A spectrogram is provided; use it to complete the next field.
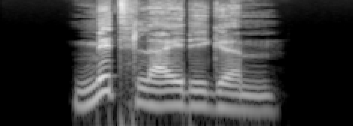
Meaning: strong dative masculine/neuter singular of mitleidig
- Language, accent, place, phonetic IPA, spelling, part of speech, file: German, Germany, Berlin, [ˈmɪtˌlaɪ̯dɪɡəm], mitleidigem, adjective, De-mitleidigem.ogg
